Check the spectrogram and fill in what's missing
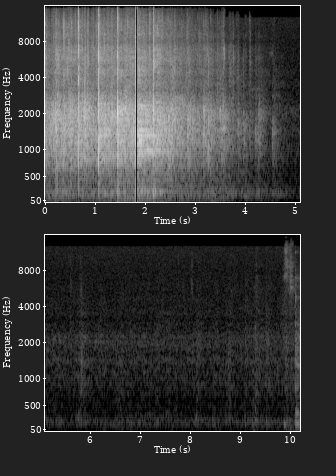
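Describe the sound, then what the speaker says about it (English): Audience applause at a conference on aquaculture, a dense burst of clapping that fades out within about four seconds, followed by near silence. "Sous vos applaudissements, Mesdames et Messieurs."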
